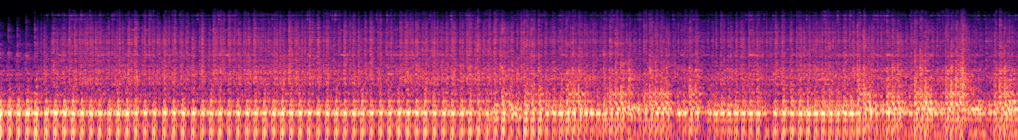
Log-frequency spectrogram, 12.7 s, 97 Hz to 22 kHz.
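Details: 800cc lawn pulling tractor engine, first test run in neutral with clutch pushed in, air box and half carb covers fitted; steady regular firing pulses in a deep, even rumble, no stumbles or misfires; sounds much better, normal running.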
